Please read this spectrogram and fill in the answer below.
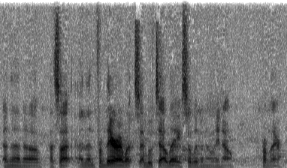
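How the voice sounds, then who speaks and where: A man's voice: medium pitch, flat delivery, quick pace, a bit bright. A man from the Chicago area in his thirties, a guest telling his story in a casual interview, rambling and correcting himself as he goes. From Chicago area, USA. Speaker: guest, real estate investor.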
